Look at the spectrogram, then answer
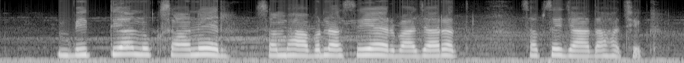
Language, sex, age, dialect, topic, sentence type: Magahi, female, 18-24, Northeastern/Surjapuri, banking, statement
